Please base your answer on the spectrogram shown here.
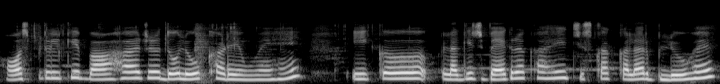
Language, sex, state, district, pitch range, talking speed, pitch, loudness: Hindi, female, Madhya Pradesh, Bhopal, 235-290 Hz, 140 wpm, 260 Hz, -14 LUFS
